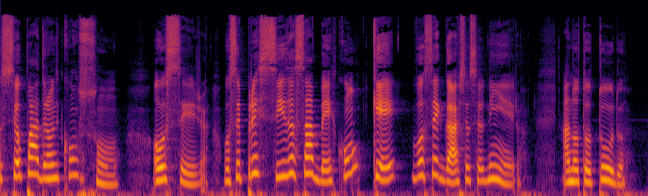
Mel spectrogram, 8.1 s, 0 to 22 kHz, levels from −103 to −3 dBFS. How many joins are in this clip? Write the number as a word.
one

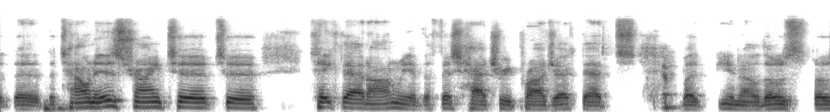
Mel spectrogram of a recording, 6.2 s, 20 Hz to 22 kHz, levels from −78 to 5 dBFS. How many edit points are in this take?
one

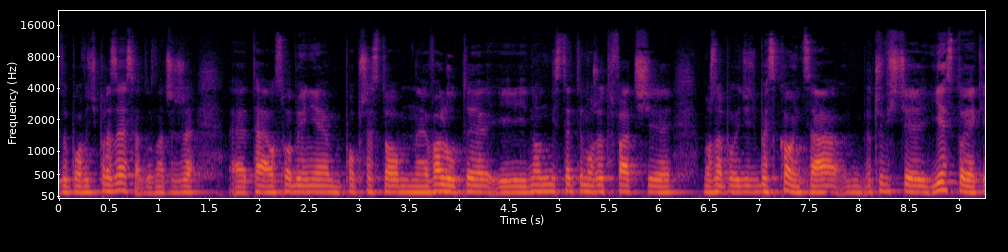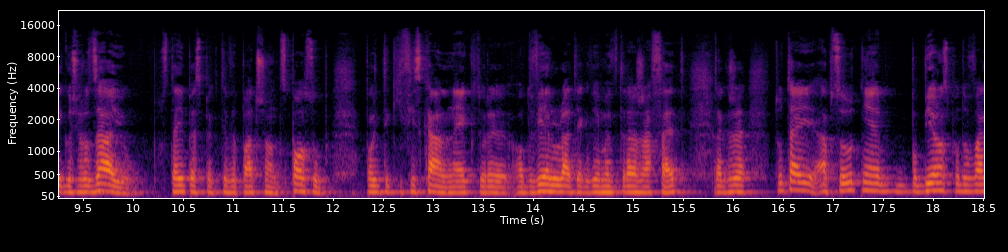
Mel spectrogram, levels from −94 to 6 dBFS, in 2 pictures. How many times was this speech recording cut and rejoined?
one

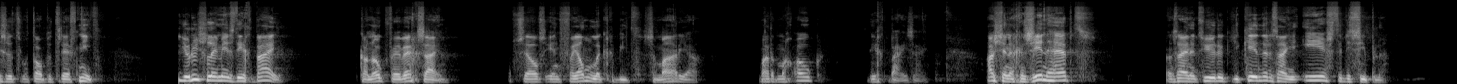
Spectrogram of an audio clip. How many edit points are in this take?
one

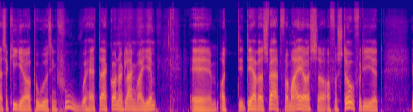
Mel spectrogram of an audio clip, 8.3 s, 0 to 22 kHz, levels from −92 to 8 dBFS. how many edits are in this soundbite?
two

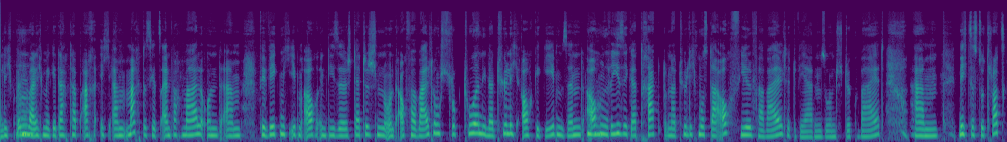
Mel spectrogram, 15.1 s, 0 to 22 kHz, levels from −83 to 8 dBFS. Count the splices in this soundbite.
two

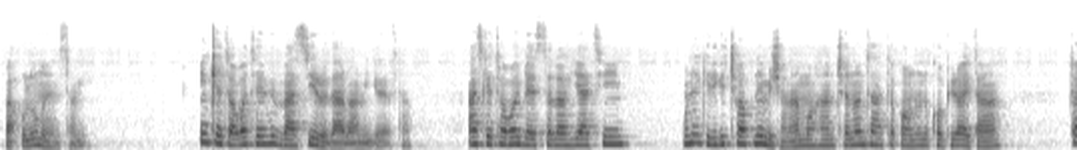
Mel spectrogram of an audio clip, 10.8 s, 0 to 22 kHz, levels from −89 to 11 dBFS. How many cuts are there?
zero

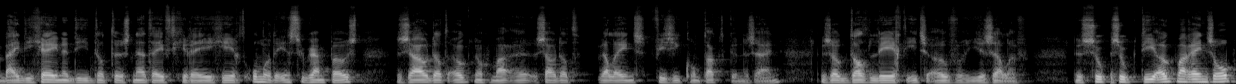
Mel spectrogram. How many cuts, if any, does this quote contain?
one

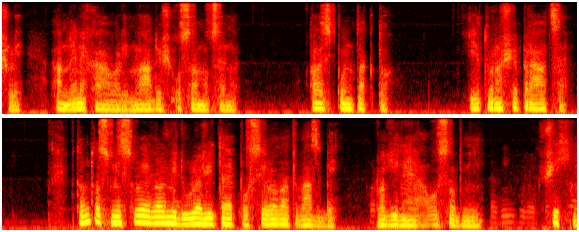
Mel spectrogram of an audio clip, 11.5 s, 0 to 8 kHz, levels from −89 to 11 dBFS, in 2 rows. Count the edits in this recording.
two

